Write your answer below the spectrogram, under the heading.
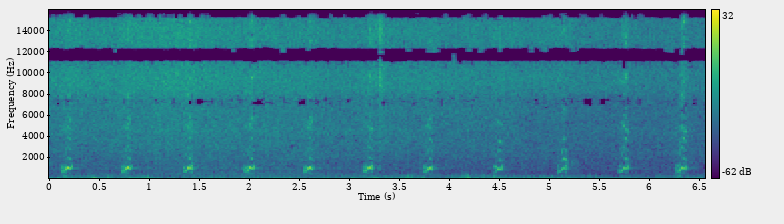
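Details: White-breasted waterhen, a young captive-bred decoy, in a fierce encounter with a wild bird. It gives a steady series of about eleven short, hoarse notes, evenly spaced at under one per second.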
